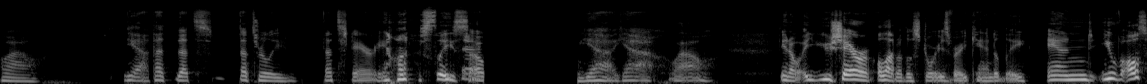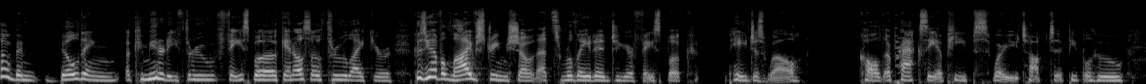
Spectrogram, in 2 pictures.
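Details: Adult woman speaking; normal speech.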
